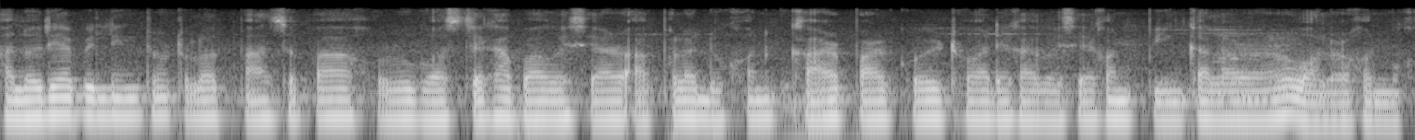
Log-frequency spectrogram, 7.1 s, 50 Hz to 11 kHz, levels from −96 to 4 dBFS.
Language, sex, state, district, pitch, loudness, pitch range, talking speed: Assamese, male, Assam, Sonitpur, 115 Hz, -17 LUFS, 110-120 Hz, 230 wpm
